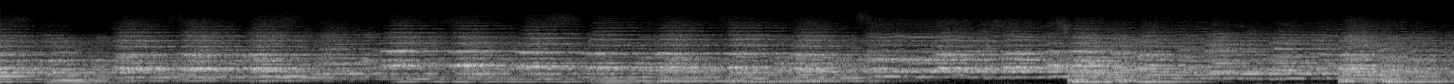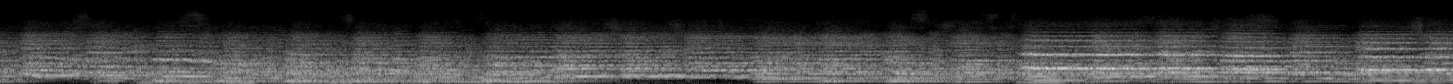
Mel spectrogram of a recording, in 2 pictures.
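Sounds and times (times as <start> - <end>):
orchestral classical music: 0.0 - 29.0.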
